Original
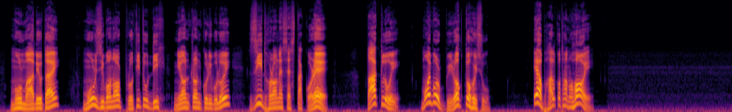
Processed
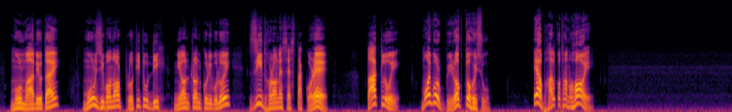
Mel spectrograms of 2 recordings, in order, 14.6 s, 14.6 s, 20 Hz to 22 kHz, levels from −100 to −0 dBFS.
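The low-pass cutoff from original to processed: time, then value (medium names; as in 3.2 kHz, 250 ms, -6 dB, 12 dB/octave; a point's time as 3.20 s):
1.96 s 7 kHz
2.83 s 3.2 kHz
3.58 s 3.2 kHz
4.56 s 7.6 kHz
5.15 s 7.6 kHz
6.06 s 4 kHz
7.39 s 4 kHz
8.55 s 11 kHz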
